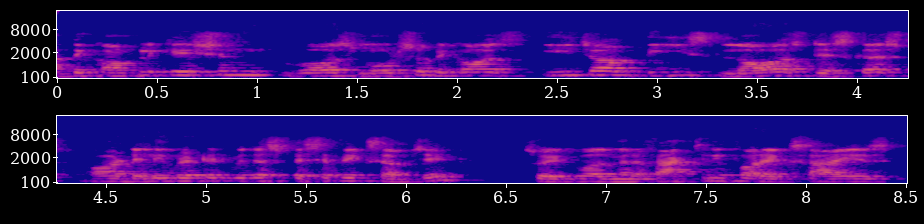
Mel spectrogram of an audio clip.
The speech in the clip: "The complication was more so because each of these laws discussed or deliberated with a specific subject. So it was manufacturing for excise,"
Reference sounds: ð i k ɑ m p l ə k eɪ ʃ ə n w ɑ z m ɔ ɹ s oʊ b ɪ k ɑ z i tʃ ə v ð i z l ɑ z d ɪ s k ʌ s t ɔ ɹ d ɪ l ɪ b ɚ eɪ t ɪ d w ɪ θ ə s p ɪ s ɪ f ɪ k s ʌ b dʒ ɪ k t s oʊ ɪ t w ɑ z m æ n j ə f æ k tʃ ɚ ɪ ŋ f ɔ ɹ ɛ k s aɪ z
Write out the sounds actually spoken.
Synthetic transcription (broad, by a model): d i k ɑ m p l ə k eɪ ʃ ə n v ɑ z m ɔ ɹ s oʊ b ɪ k ɑ z i tʃ ə v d i z l ɑ z d ɪ s k ʌ s t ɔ ɹ d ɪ l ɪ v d eɪ t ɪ d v ɪ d ə s p ɪ s ɪ f ɪ k s ʌ b dʒ ɪ k t s oʊ ɪ t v ɑ z m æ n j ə f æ k tʃ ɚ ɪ ŋ f ɔ ɹ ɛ k s aɪ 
